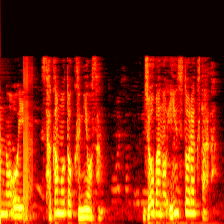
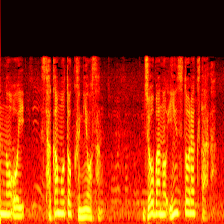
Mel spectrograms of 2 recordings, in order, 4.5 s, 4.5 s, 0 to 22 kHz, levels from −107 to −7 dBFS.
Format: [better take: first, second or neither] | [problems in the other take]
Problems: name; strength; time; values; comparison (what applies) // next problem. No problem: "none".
second | noise reduction (classical method WPE with log-MMSE)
